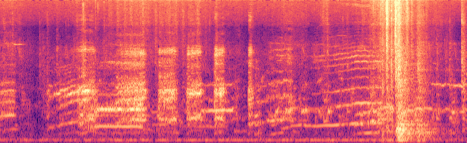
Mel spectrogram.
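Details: Laying hens in a hen house on an afternoon, settling into nesting boxes and walking along ledges: a steady stream of soft overlapping clucks and low murmuring calls from several birds, with one sharp knock or thump near the end.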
